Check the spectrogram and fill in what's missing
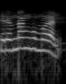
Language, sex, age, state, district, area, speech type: Bodo, female, 18-30, Assam, Udalguri, urban, conversation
